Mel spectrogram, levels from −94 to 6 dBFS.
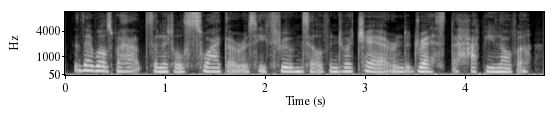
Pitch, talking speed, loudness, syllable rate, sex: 215 Hz, 225 wpm, -18 LUFS, 6.2 syllables/s, female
